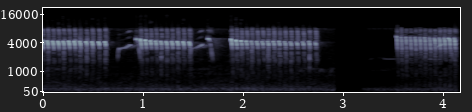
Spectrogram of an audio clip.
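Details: Female prinia calling, quickly answered by a rival: fast, even trills of high pulses, a brief upward whistle between them, a short silence, then the trill again.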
